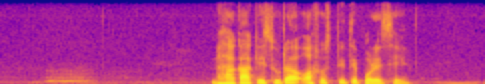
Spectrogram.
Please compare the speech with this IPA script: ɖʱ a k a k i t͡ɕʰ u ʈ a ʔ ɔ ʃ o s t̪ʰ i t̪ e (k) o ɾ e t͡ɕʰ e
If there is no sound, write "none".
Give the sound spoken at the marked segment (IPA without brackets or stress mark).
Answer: p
